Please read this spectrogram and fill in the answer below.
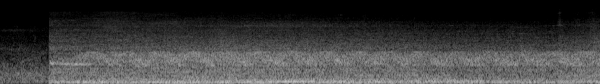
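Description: Street traffic with vehicle engines running, a low uneven engine hum under a steady hiss, starting suddenly about half a second in.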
